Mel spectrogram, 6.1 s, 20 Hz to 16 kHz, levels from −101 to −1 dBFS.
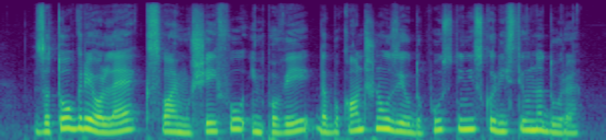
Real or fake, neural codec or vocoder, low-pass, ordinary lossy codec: real; none; 14.4 kHz; AAC, 96 kbps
